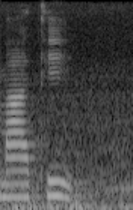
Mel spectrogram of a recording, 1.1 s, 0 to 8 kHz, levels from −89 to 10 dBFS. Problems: background sounds at intervals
